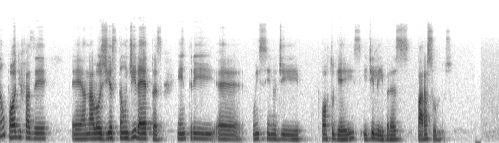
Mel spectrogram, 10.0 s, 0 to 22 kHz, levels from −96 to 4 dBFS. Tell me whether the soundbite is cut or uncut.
uncut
